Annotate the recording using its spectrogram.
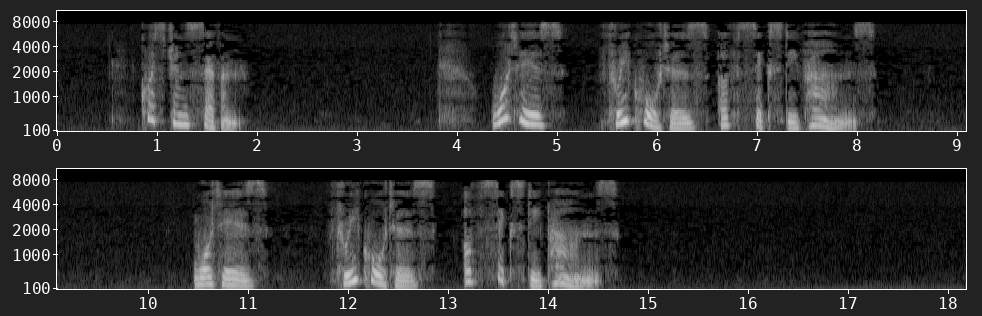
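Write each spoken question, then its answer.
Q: What is 3/4 of 60 pounds?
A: £45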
